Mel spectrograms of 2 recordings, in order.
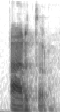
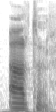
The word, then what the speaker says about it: Artur: little bit sharp, I guess, but might be a little bit hard for some people to pronounce. I think it's all right, though. My name is Artur. Artur.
